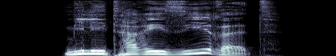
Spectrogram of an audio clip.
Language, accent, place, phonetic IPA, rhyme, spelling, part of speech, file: German, Germany, Berlin, [militaʁiˈziːʁət], -iːʁət, militarisieret, verb, De-militarisieret.ogg
- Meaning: second-person plural subjunctive I of militarisieren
